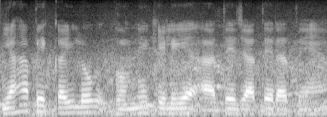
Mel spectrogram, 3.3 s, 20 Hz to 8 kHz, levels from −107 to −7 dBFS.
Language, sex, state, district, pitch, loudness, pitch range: Hindi, male, Bihar, Kaimur, 125 Hz, -14 LUFS, 115-135 Hz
